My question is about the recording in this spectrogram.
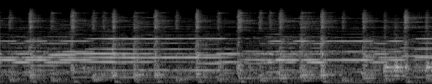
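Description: Melodica playing a melody of held, organ-like notes over a dub reggae backing, with a fast steady high-pitched tick and a low bass line.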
